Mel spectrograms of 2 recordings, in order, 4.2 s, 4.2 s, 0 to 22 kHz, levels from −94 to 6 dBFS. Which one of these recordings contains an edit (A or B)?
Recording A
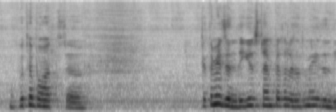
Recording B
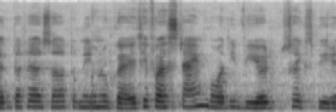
B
